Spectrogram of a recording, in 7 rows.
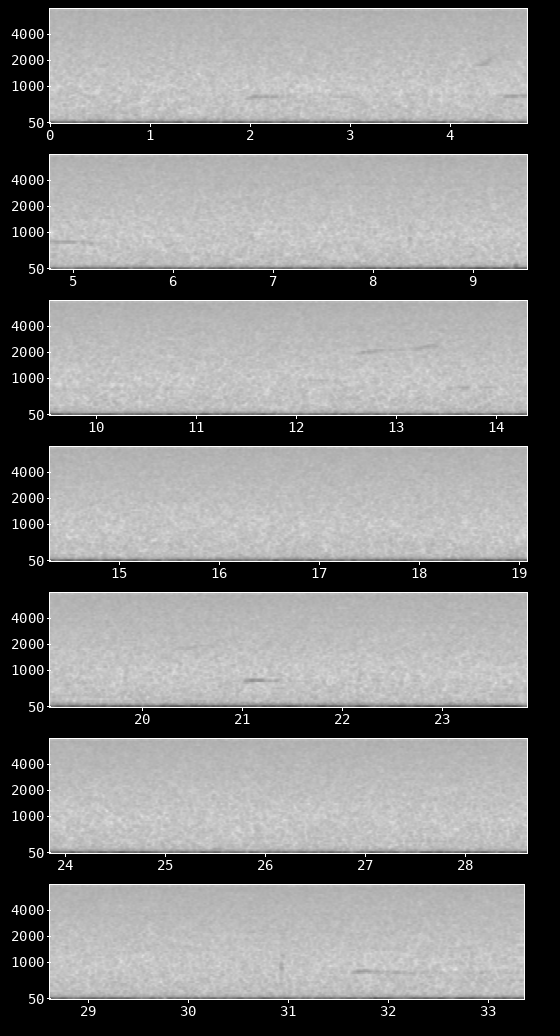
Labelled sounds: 4.3	4.5	killer whale, Bigg's (transient), 1.7 to 2.2 kHz
12.6	13.5	killer whale, Bigg's (transient), 1.9 to 2.4 kHz

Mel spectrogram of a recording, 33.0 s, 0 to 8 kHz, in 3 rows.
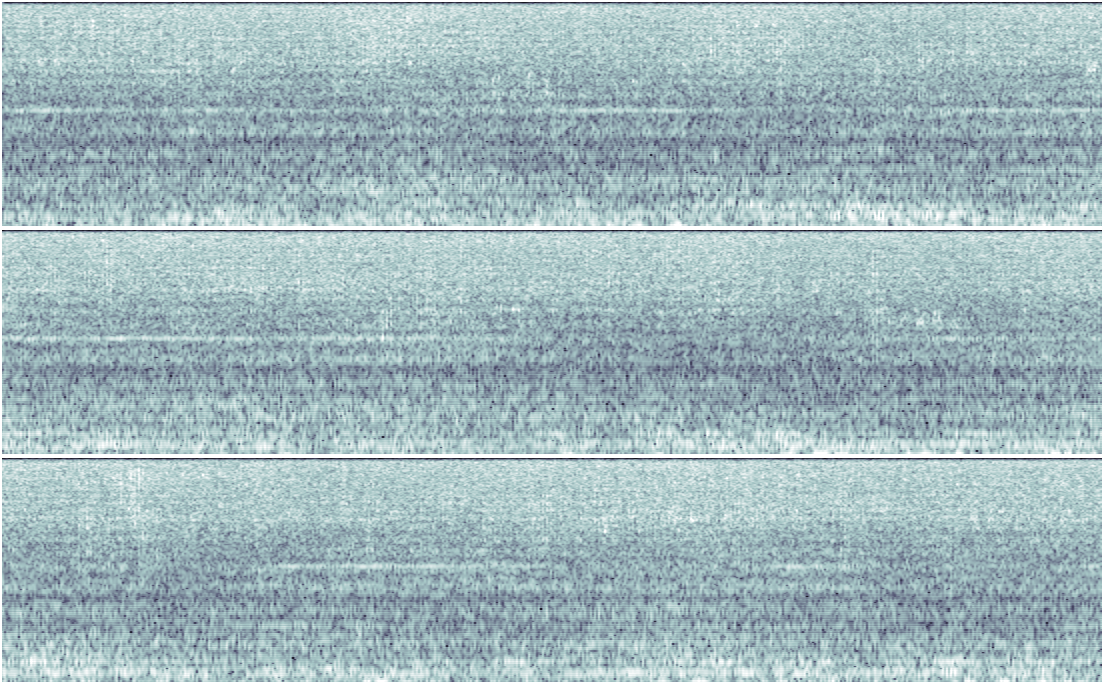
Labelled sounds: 9.2	9.5	vessel noise, 1.6 to 1.8 kHz

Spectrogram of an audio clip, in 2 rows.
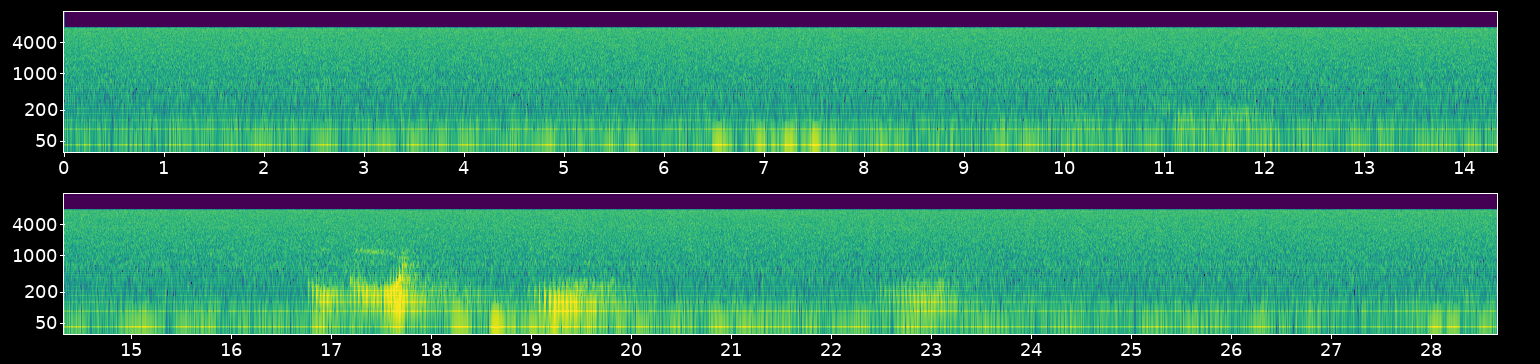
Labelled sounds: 17.2	17.6	humpback whale, 1.1 to 1.4 kHz

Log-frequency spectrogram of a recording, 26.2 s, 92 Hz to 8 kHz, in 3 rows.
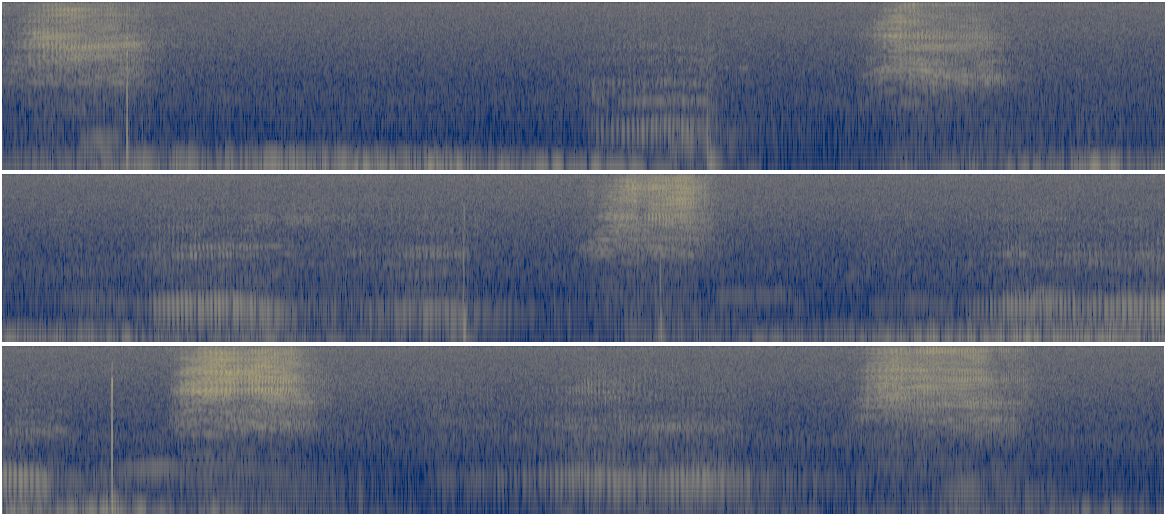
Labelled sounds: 0.2	0.8	humpback whale, 2.1 to 3.2 kHz
6.4	7.3	humpback whale, 0.83 to 4.8 kHz
9.7	10.7	humpback whale, 0.86 to 1.3 kHz
11.7	12.0	humpback whale, 0.86 to 1.1 kHz
13.0	13.5	humpback whale, 0.90 to 2.8 kHz
18.7	19.1	humpback whale, 2.2 to 2.7 kHz
22.1	22.4	humpback whale, 0.80 to 1.0 kHz
23.8	24.8	humpback whale, 1.6 to 3.3 kHz
25.7	26.0	humpback whale, 1.1 to 1.2 kHz

